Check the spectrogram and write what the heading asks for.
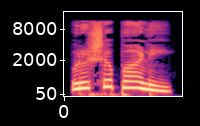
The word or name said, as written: ವೃಷಪಾಳಿ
